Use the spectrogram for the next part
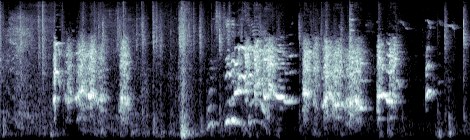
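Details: A baby Siberian Husky puppy, Anya, waiting to eat, gives a run of high, wavering whines and yips, with people talking nearby.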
